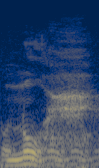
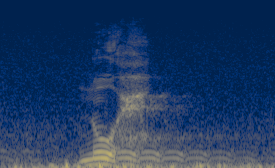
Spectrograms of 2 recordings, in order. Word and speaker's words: Nuh: In English, how do you call Noah? Noah, how do you spell it? N-O-A-H, yeah, Noah. But it's called Nuh. Nuh.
